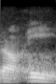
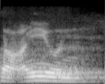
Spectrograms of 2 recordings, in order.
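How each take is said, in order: First: The word ends with a plain '-i' sound. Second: The word ends with a full '-iyun' ending. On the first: This is how the word is actually read aloud. "Jadi ra'i gitu aja langsung" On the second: This is the underlying full form of the word. "sebenarnya ra'iyun"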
